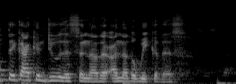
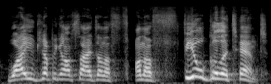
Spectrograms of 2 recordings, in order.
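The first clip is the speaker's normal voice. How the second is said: quick, loud complaint; exasperated question; 3 semitones higher, 10 dB louder than usual. Real, not acted. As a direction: fire the question out loudly. First take of angry question.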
